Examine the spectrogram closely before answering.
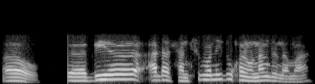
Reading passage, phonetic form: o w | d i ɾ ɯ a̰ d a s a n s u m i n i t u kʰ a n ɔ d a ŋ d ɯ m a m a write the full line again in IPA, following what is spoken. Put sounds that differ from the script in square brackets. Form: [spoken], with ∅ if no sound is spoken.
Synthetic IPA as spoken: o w | [b] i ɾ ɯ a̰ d a s a n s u m [a] n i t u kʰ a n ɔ [n] a ŋ d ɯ [n] a m a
